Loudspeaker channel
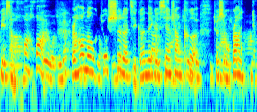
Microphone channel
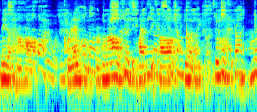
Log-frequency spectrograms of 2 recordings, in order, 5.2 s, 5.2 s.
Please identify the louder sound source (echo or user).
user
